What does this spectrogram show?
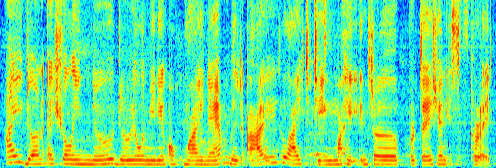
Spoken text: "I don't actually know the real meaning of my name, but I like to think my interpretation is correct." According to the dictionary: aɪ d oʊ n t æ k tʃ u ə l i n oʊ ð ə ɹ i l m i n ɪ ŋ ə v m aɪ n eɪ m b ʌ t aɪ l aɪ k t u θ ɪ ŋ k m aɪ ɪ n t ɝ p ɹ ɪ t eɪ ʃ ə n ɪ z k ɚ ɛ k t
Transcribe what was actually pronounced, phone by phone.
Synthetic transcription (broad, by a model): aɪ d oʊ n t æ k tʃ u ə l i n oʊ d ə ɹ i l m i n ɪ ŋ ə f m aɪ n eɪ m b ʌ t aɪ l aɪ k t u t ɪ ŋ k m aɪ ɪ n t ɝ p ɹ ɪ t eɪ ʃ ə n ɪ s k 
